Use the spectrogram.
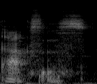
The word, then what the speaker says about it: axis: This axis.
